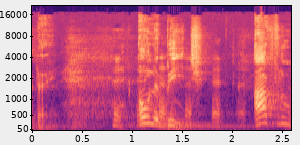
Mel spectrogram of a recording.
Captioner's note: laughing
